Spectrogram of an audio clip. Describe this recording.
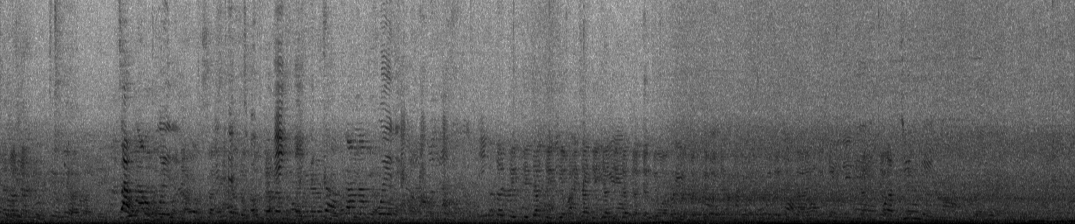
in the Park, A group of old people chatting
